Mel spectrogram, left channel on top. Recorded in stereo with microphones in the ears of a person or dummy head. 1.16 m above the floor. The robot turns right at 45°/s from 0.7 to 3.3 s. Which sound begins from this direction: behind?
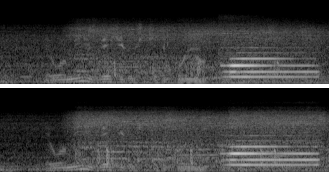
A bell, at 2.2 s.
